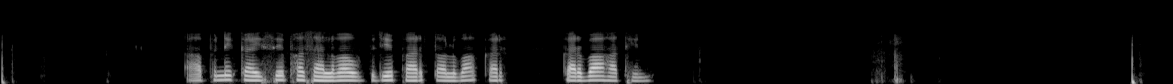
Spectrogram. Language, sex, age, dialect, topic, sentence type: Magahi, female, 56-60, Central/Standard, agriculture, question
